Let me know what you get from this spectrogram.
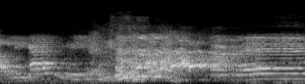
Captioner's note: audience laughs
